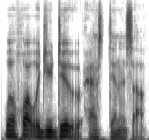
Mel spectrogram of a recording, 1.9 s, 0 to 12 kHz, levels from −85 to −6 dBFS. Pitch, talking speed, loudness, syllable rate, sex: 105 Hz, 225 wpm, -17 LUFS, 6.5 syllables/s, male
